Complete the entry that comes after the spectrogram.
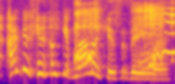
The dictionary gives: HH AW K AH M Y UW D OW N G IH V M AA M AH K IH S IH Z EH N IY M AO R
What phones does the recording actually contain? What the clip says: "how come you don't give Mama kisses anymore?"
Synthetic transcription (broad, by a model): HH AW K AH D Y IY D OW N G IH P M AA M AH K IH S IH Z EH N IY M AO R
